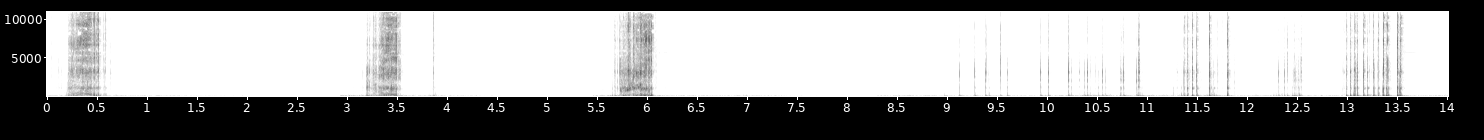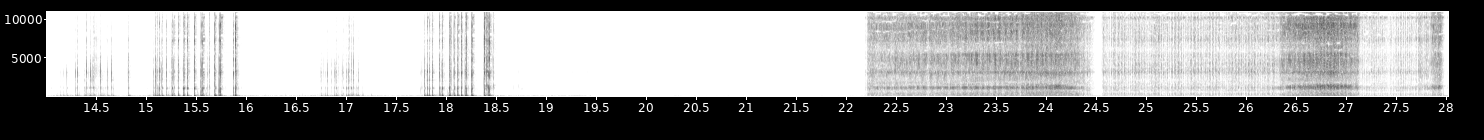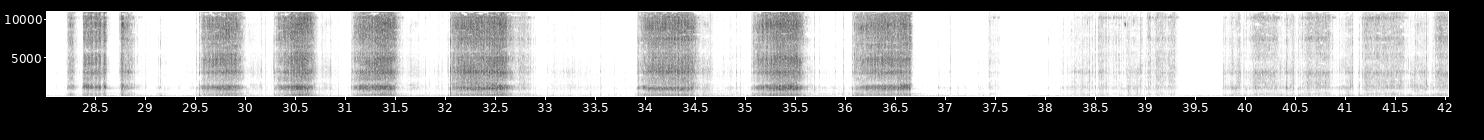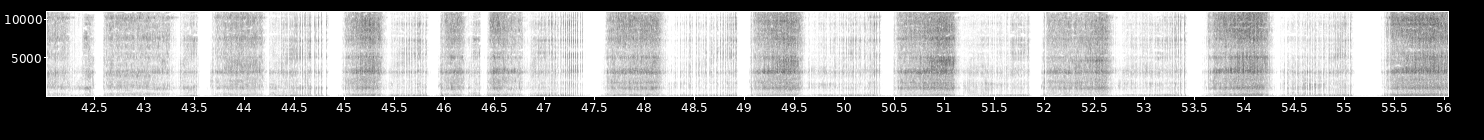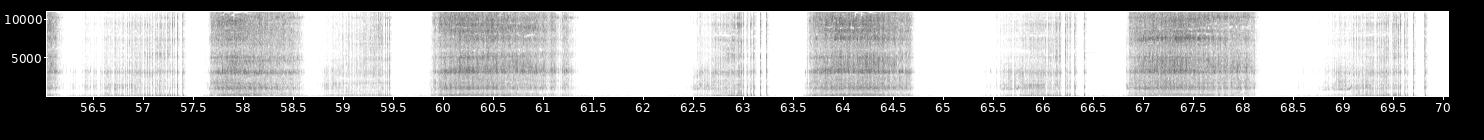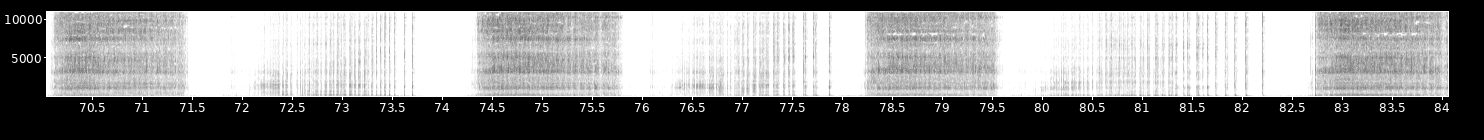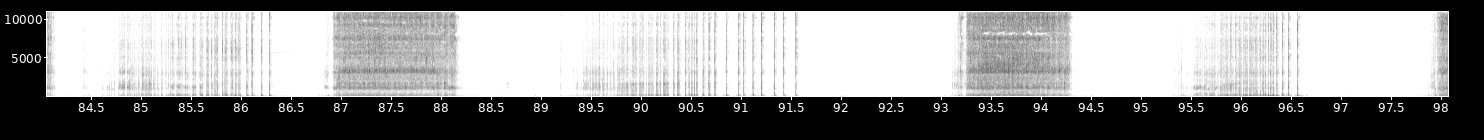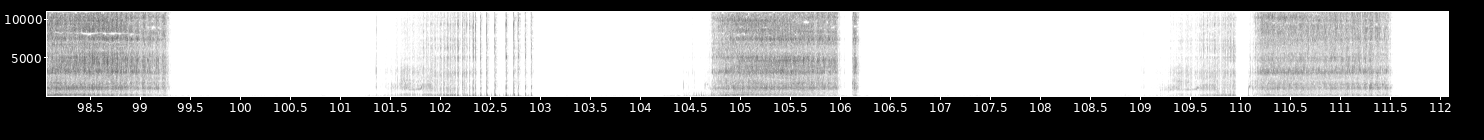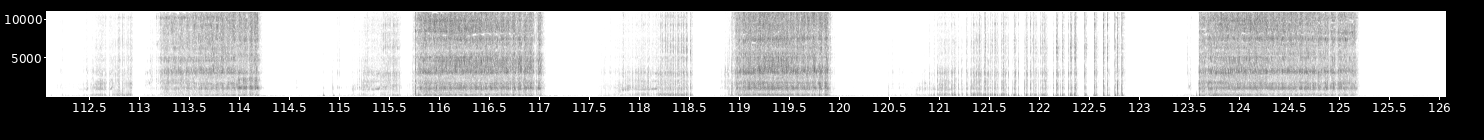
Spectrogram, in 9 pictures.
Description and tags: Tin Toys: ladybug stressed
This is the recording of little ladybug wind-up tin toy.
A little tin toy being forcely discharged.
Loud metallic sounds.
metal, metallic, spring, tin, toy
